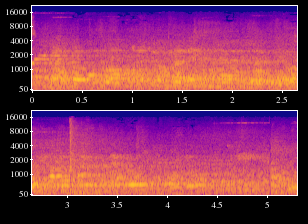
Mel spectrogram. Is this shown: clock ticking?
no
